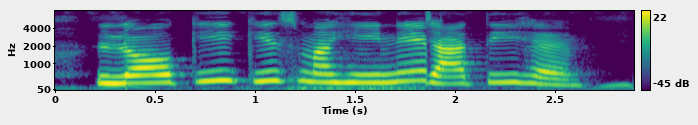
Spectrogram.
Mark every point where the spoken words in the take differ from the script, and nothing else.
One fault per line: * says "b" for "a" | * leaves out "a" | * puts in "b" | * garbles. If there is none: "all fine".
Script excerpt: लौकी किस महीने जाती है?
all fine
